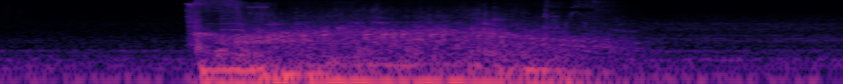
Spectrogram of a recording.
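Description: A machine whirs and hums loudly as it starts running, then fades.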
